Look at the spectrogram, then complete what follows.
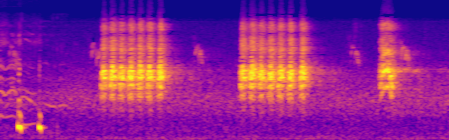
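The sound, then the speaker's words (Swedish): A person imitates a magpie's harsh, rattling chatter in three bursts: two longer runs of rapid clacking notes, then a short final squawk, fairly loud with no talking. “Utan en skata, ja, du kan väl, kan du försöka ta och imitera en skata?”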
